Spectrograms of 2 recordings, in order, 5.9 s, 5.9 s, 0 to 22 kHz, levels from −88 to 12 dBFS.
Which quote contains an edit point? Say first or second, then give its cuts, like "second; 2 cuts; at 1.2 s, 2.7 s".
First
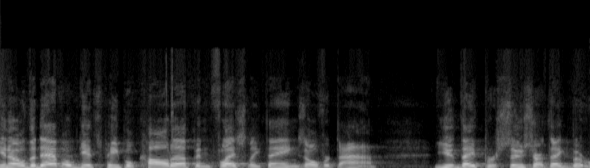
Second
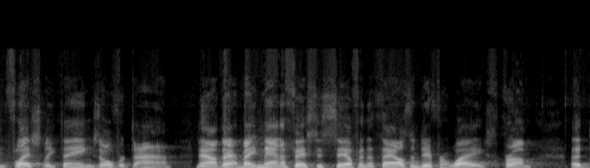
second; 1 cut; at 1.9 s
